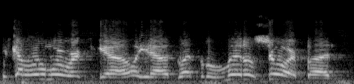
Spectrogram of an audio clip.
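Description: A man's voice: high-pitched, fairly quick, bright, forceful tone, low-quality recording. A man calling in and heard through a phone on speaker, chatting casually and swearing freely. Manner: laid-back, swears freely. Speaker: caller. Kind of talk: casual call-in chat.

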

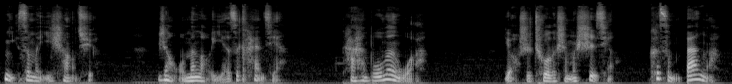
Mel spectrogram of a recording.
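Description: A woman voicing a gaunt, sickly old man in an audiobook story who speaks in a hushed, urgent, pleading way. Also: sits low, sing-song, a little fast, gravelly, pauses often, breathy edge, pitched below the performer's own voice, full character voice. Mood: anxious.

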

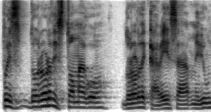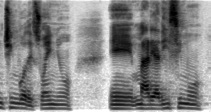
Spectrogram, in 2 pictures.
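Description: A man with a Mexican accent, a guest telling a story in casual chat, animated and swearing freely, acting out other people's voices. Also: medium pitch, measured pace.

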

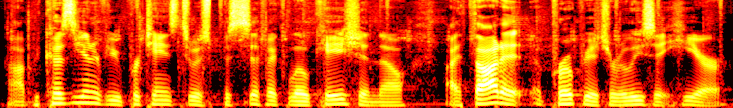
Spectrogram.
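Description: A man's voice: medium pitch, a little fast, a little mellow. New England man hosting a podcast. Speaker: podcast host. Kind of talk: podcast intro and interview.

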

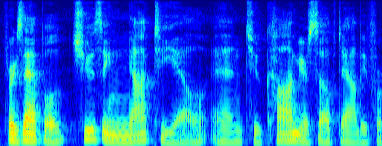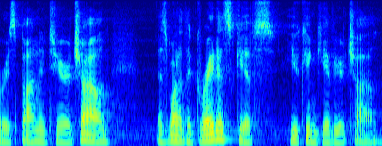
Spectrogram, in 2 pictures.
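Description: A man coaching parents in a scripted podcast monologue, earnest and measured as he gives advice. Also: on the low side, gravelly.

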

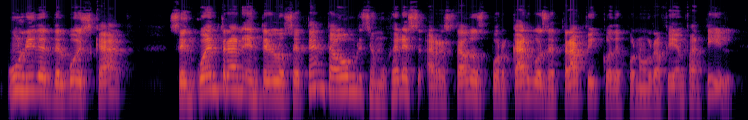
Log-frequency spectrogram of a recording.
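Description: A man's voice: sits high, bright, forceful tone. A man giving an earnest devotional sermon, reading scripture and news with emphasis. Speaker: preacher.

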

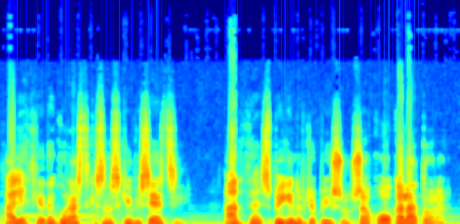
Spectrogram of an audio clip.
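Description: A melodious, good-natured sea princess in the guise of a talking turtle, as a woman narrator puts her on. She teases gently and speaks with easy warmth. Faint music plays under the storybook reading. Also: mid-range voice, expressive, lightly acted. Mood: gentle. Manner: melodious, playful and kind.

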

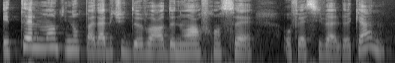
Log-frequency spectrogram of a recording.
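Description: Lively French-speaking woman telling anecdotes. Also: medium pitch, a little fast. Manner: animated, laughs often while telling anecdotes. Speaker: guest. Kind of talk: casual conversation.

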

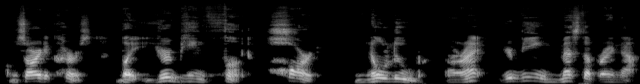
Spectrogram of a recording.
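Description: A podcast host with a mid-range, slightly bright and breathy voice delivers a heated, blunt political rant packed with swearing. He speaks straight to his listeners, and the recording is rough.

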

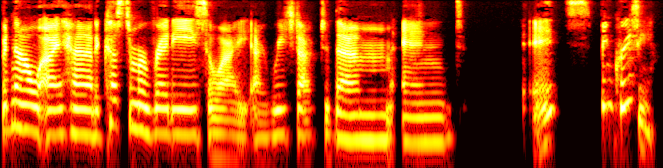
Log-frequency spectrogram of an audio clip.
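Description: Guest: woman, lively and laugh-prone, slight vocal fry, dry close sound. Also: mid-range voice, dry recording. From Norway. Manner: animated, laughs often, quick bursts. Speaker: guest, CRM consultant. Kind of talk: casual interview chat. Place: home.

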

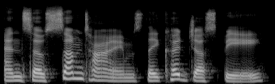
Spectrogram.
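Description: Female podcast co-host, a touch low in pitch, informal and chatty, speaking off the cuff. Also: lively intonation, takes it slowly, clean tone. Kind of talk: casual conversational chat.

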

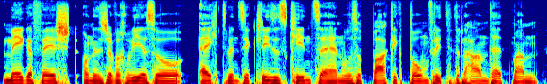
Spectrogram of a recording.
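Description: Rambling Swiss German man, dark voice. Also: on the low side, level tone, a little fast, no room sound, clean studio sound. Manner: rambling, jokey, searches for words. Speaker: podcast co-host. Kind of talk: casual podcast banter. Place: remote, on the English coast.

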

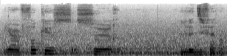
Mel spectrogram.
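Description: Low-voiced Québécoise woman in a noisy café. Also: takes it slowly. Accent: Quebec French. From Quebec. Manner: thoughtful, lively, frequent fillers. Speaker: interview guest. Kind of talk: casual conversation.

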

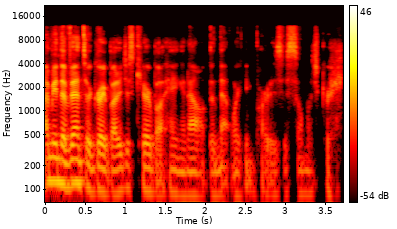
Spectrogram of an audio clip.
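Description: A man's voice: low voice, rapid-fire, vocal fry. A man hosting a podcast, chatting casually with his guest and laughing often. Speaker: podcast host. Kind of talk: casual interview chat.

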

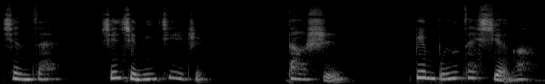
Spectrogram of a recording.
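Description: A cheerful young woman teases in a light, playful voice, as a woman narrating a story puts her on. The voice sits fairly high and has a breathy, husky edge. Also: takes it slowly, exaggerated voice.

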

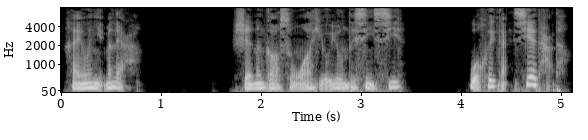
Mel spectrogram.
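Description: Calm, menacing male gang boss voiced by a woman for an audiobook: low, gravelly, dry. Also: no echo, heavily acted. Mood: coolly menacing. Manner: calm, measured threats. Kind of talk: audiobook character voice.

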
